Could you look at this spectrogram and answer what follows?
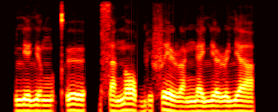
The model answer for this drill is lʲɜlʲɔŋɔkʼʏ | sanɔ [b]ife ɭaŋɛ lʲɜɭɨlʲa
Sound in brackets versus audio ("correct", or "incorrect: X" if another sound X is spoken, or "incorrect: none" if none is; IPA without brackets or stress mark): correct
